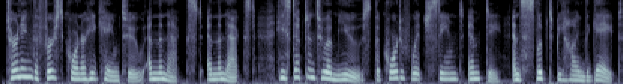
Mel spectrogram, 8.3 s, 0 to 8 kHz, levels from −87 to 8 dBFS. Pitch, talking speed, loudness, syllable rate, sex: 185 Hz, 210 wpm, -20 LUFS, 4.8 syllables/s, female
